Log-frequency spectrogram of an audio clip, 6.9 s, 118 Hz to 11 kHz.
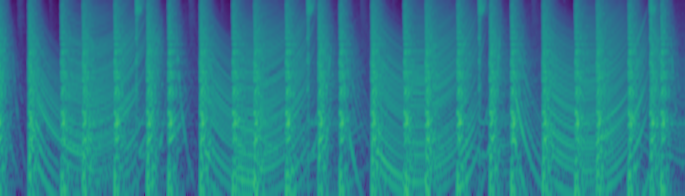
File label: DRM, LOOPS 140, House; Best Service ProSamples vol.10 - House; AKAI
